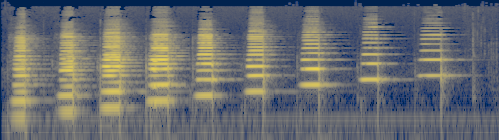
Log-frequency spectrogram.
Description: PIANO ACCORDIAN ARPPEGIO SHORT, Old Piano accordian; Pianos; Musical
